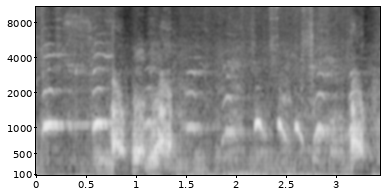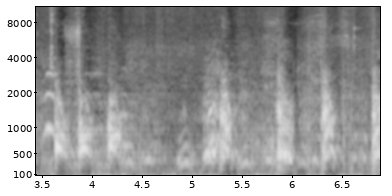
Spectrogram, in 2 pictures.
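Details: Bucovina Shepherd Dog of large size and strong temperament, 2021: opens with thin, high, steady whines, then breaks into a run of coarse barks coming roughly twice per second.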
